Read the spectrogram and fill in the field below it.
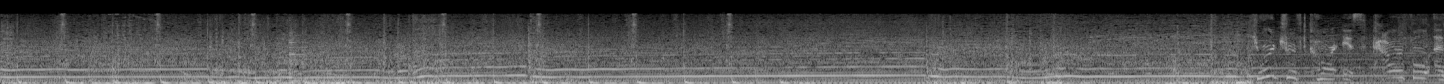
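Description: A powerful race car in a driving video game, engine droning loud and steady while it shifts and climbs in pitch, with tire squeals and skids breaking in repeatedly and a voice talking over it.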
